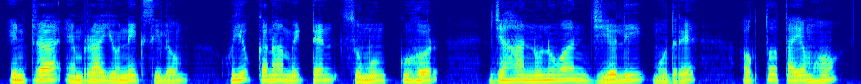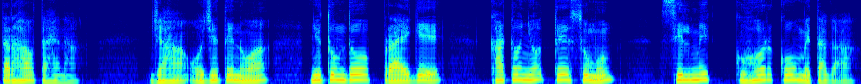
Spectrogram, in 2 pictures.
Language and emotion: Santali, neutral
